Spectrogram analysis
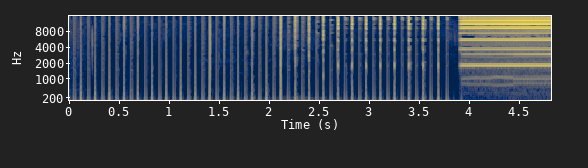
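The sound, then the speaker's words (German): Electronic tone from a function generator: a rapid train of short, evenly spaced, buzzy pulses, then an abrupt switch to a loud, steady, harmonic-rich sustained tone that holds to the end. “Jetzt kommt es auch der Ausgang direkt aus dem Funktionsgenerator.”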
